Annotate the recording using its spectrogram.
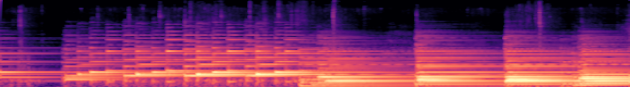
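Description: Digital piano playing a short run of single notes stepping upward, then lower, fuller chords struck about once a second from roughly three seconds in.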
